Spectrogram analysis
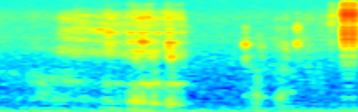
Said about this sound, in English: I'm going to take a sip of coffee before I read this part.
